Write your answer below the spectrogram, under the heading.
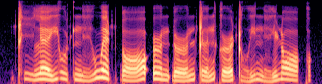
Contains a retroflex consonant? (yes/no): yes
